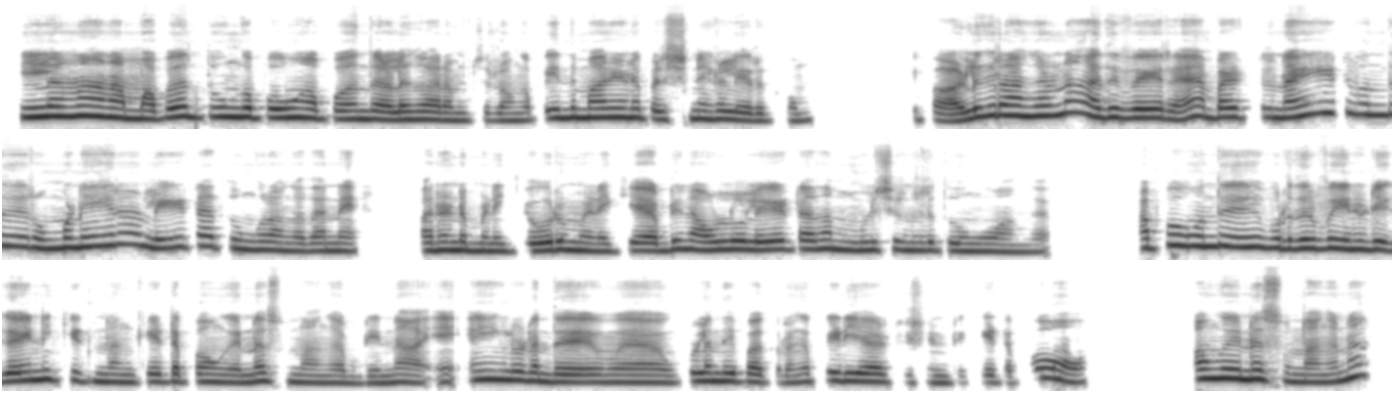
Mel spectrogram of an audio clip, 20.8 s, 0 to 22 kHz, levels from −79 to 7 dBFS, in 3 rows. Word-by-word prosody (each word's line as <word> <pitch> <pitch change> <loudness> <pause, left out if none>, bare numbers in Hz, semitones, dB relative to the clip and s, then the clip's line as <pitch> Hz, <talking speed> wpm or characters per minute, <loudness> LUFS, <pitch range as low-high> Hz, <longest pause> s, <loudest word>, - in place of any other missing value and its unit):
இல்லன்னா, 300 +2 +6
நம்ம 240 -3 +3
அப்ப 265 - 0
தான் 275 -3 -1
தூங்கப் 280 -2 +3
போவோம். 265 0 +4
அப்போ 235 - -7
வந்து 230 -1 +1
அழுக 215 +1 +1
ஆரம்பிச்சிருவாங்க. 195 0 -7
அப்ப 250 - -7
இந்த 265 - +2
மாதிரியான 270 -1 +3
பிரச்சனைகள் 225 0 -2
இருக்கும். 190 +1 -10 0.5
இப்ப 205 -2 -13
அழுகுறாங்கன்னா, 320 - +3
அது 275 - +2
வேற. 260 -4 +4 0.2
பட் 275 -1 +1 0.2
நைட்டு 385 +7 +1
வந்து 335 +1 -1 0.2
ரொம்ப 270 +2 +2
நேரம் 355 0 -1
லேட்டா 310 +4 -1
தூங்குறாங்க 235 -4 -2
தானே! 210 -1 -3 0.4
12:00 225 +1 +1
மணிக்கு, 200 -1 -5
1:00 245 - +1
மணிக்கு, 200 +1 -4
அப்டின்னு 240 +2 -1
அவ்ளோ 245 +2 +2
லேட்டா 250 +1 0
தான் 245 -2 0
முழிச்சிருந்துட்டு 225 -1 -5
தூங்குவாங்க. 195 -3 -5 0.6
அப்போ 320 +6 -2
வந்து 330 0 +2 0.2
ஒரு 265 - 0
தரவ 275 0 +2
என்னுடைய 245 -1 +1
கயனிக்கிட்ட 245 -1 0
நான் 205 -1 -4
கேட்டப்ப, 215 0 -4
அவுங்க 205 -2 -3
என்ன 225 - -1
சொன்னாங்க 195 -3 -6
அப்டின்னா, 185 +3 -6 0.2
எ - - -4 0.2
எங்களோட 260 -3 +1
அந்த 210 - -1 0.2
வ - - -3 0.3
குழந்தைப் 230 -1 0
பாக்குறவங்க 200 +1 -5
பீடியாட்ரிசன்ட்ட 200 -6 -3
கேட்டப்போ, 190 - -7 0.8
அவுங்க 295 +1 +5
என்னா 275 0 +5
சொன்னாங்கன்னா, 210 - -2
230 Hz, 175 wpm, -19 LUFS, 205-275 Hz, 0.8 s, இல்லன்னா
